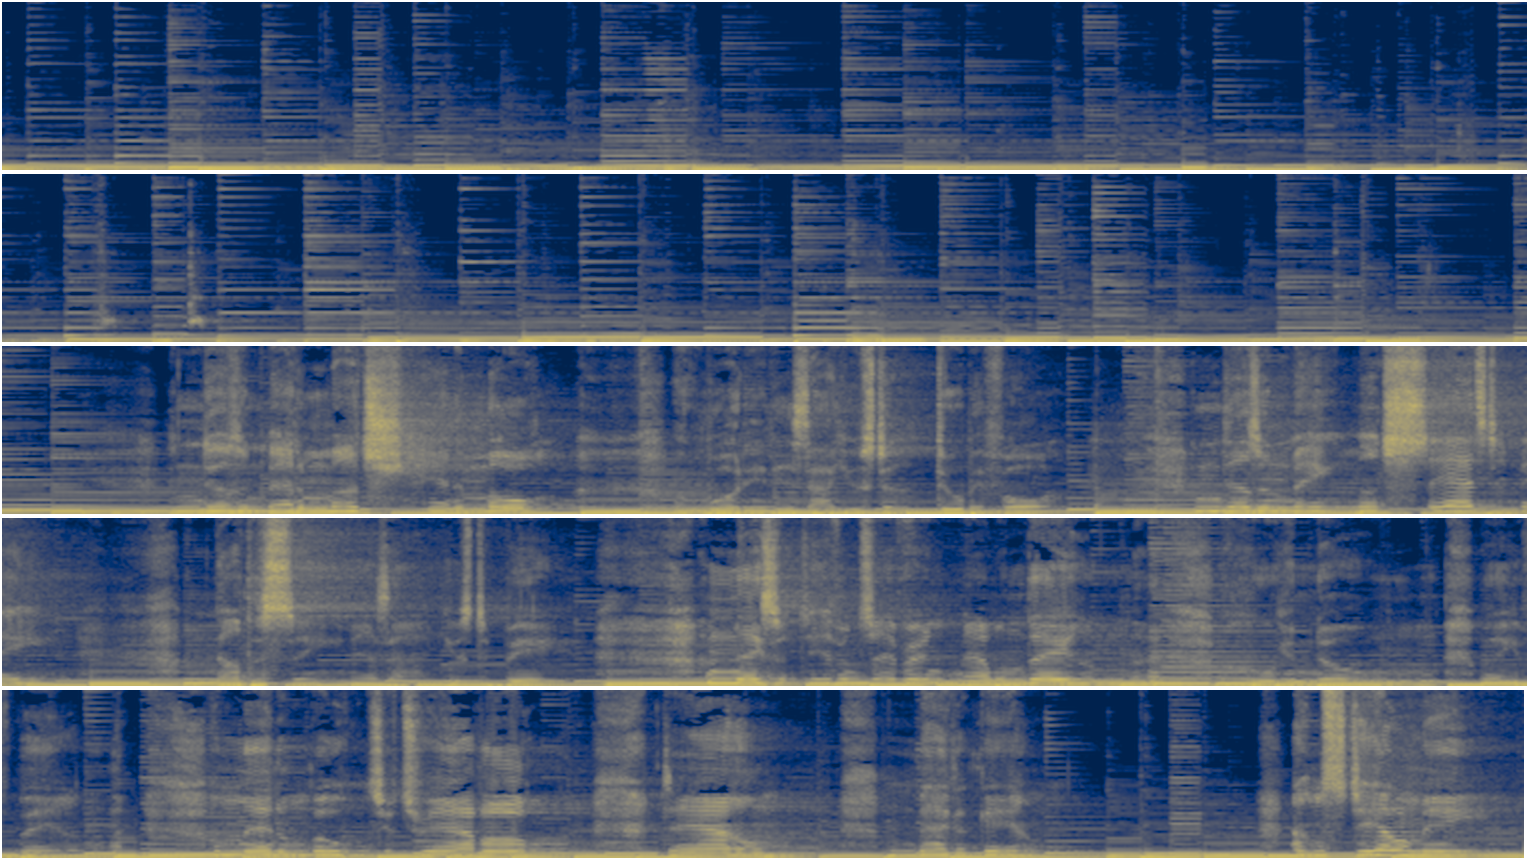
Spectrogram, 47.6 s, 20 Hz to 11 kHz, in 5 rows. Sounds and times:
Music: 0:00.0 - 0:47.6
Female singing: 0:20.0 - 0:45.0, 0:46.0 - 0:47.6.

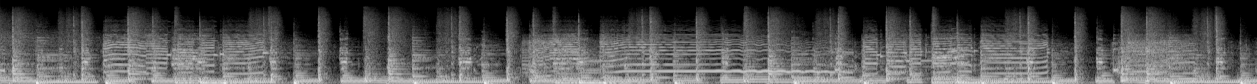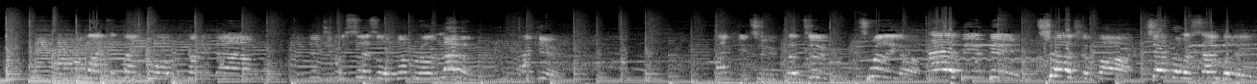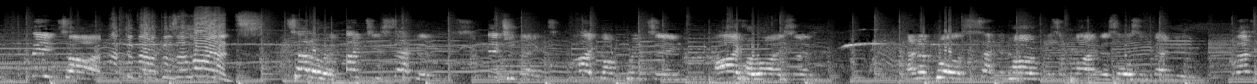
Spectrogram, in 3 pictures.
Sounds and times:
Music: 0:00.0 - 0:37.7
Speech: 0:13.4 - 0:18.2, 0:19.8 - 0:33.3, 0:34.2 - 0:37.7.

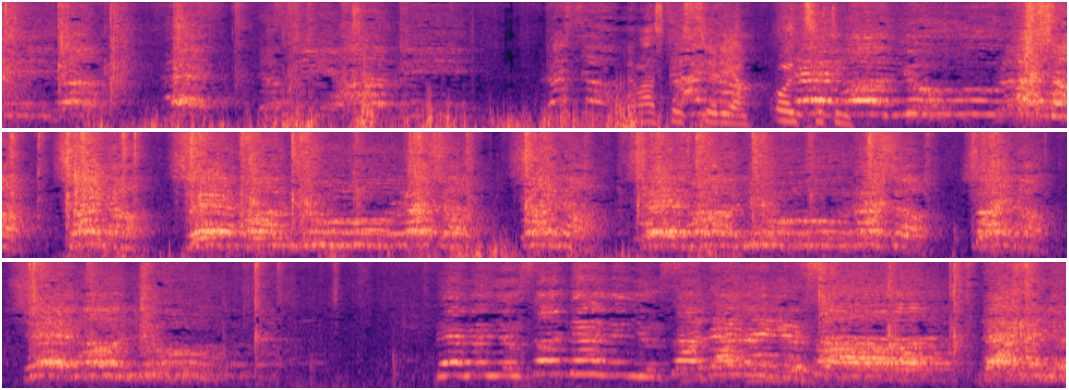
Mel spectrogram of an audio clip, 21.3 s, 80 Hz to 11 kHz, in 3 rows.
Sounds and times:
Outside, urban or manmade: 0:00.0 - 0:21.2
Speech: 0:03.7 - 0:05.8.

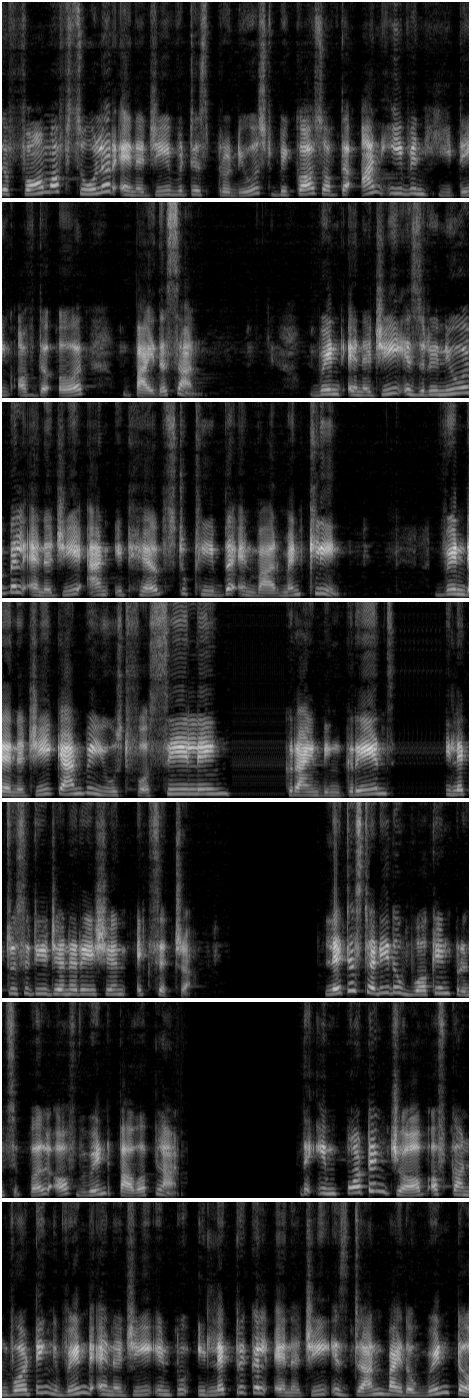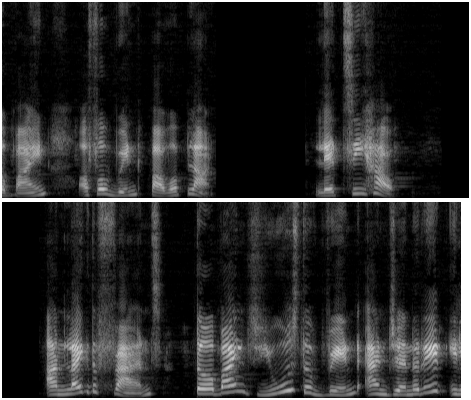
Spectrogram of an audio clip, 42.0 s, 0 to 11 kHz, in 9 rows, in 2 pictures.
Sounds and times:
Speech: 0:00.0 - 0:06.7, 0:07.8 - 0:12.8, 0:13.7 - 0:16.3, 0:16.9 - 0:20.6, 0:22.0 - 0:25.2, 0:26.4 - 0:34.8, 0:35.8 - 0:36.7, 0:37.8 - 0:41.9.

